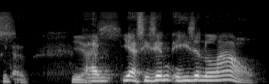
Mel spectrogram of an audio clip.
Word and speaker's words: Laos: Yes, he's in Laos, which I always thought was pronounced Laos, but apparently it's pronounced Lao.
